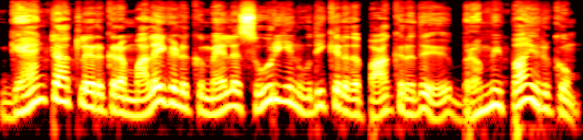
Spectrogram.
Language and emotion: Tamil, surprised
